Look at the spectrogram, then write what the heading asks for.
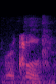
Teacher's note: The reason the T is strong is because the stress is on second syllable.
